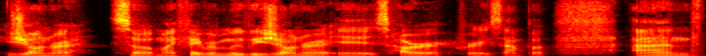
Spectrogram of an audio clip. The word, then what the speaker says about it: genre: It's one of these words that comes from French and is kind of pronounced in a French way, genre.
